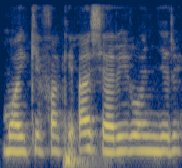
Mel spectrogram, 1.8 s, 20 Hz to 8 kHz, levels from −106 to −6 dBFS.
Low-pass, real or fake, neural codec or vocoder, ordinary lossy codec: 7.2 kHz; fake; vocoder, 22.05 kHz, 80 mel bands, WaveNeXt; none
